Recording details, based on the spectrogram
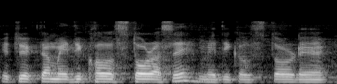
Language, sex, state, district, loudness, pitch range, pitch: Nagamese, male, Nagaland, Dimapur, -17 LUFS, 115-130 Hz, 120 Hz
